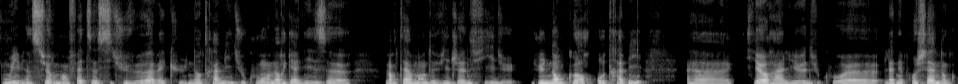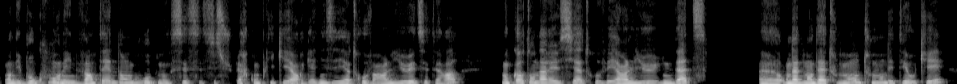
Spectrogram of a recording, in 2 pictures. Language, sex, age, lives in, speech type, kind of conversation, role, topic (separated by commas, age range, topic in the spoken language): French, female, 35-39, France, conversation, advice, user, Comment gérer une réaction impulsive envers un proche et la culpabilité qui s’ensuit ?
